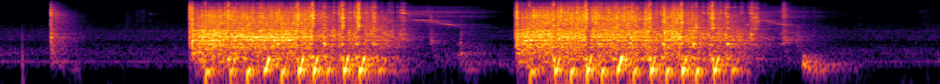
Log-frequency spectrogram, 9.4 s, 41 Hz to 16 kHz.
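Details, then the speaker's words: MTD drag racing lawn mower with a Briggs engine, no air cleaner, restarted after sitting 8 years, some of it outdoors, float crushed by frozen water: two attempts, each firing rough for about three seconds then fading out; starts then dies. "was running for a little bit but for some reason it doesn't want to go now"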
